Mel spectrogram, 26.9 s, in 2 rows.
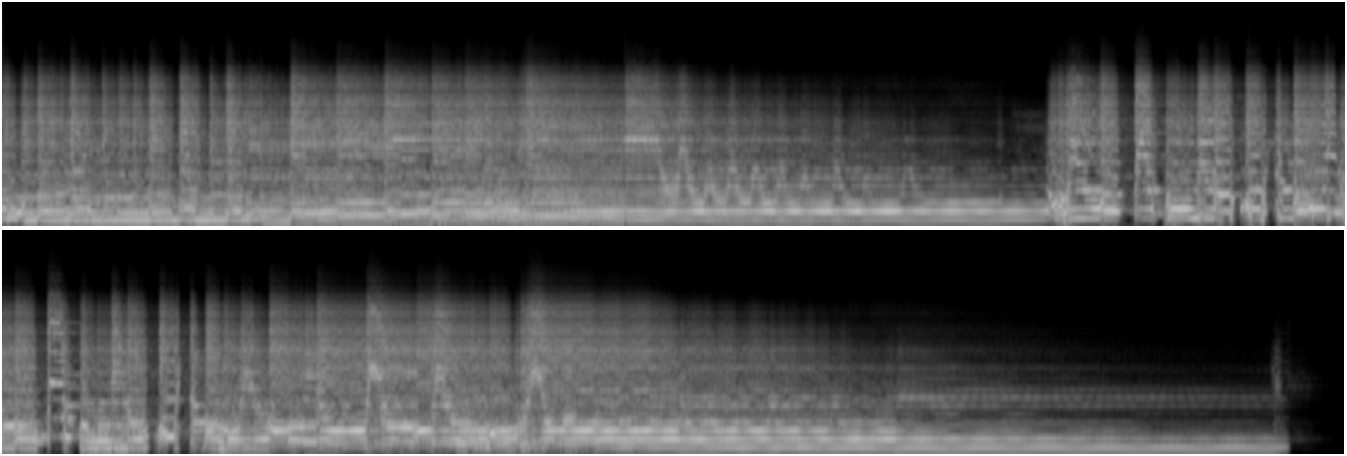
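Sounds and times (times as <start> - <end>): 
electric guitar through a multi-effects processor: 0.0 - 26.5.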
